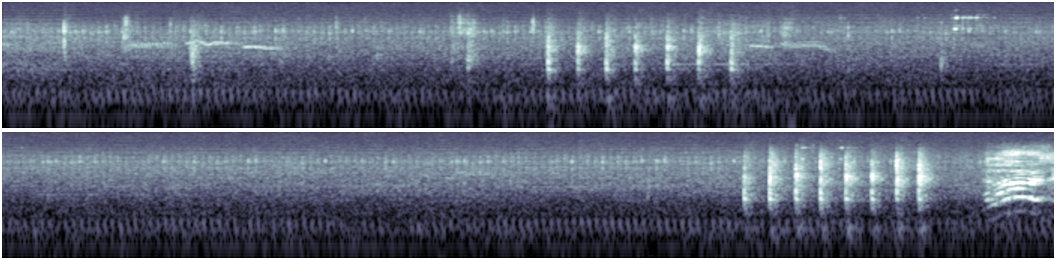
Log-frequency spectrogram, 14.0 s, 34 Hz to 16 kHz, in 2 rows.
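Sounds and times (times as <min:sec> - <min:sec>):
low engine-like rumble: 0:00.0 - 0:11.9
sharp knocks: 0:11.9 - 0:13.3.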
